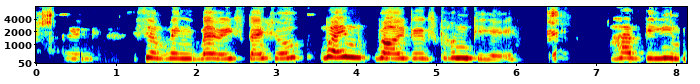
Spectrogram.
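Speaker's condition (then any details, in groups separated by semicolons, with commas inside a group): Cerebral palsy; affects speech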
